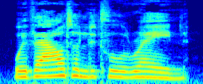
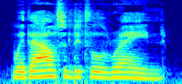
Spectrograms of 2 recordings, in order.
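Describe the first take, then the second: No difference in how they are said.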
